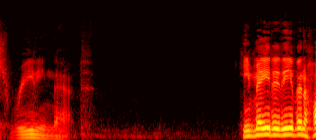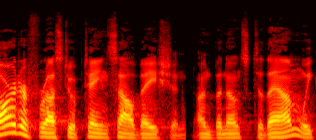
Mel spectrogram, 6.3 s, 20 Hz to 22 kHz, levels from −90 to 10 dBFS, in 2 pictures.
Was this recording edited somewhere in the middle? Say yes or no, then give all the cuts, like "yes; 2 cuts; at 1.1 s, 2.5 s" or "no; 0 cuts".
yes; 2 cuts; at 2.2 s, 5.0 s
